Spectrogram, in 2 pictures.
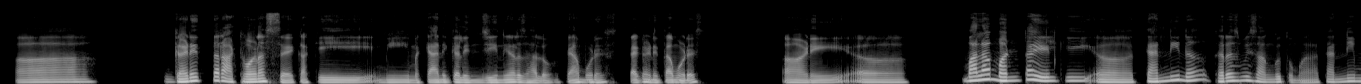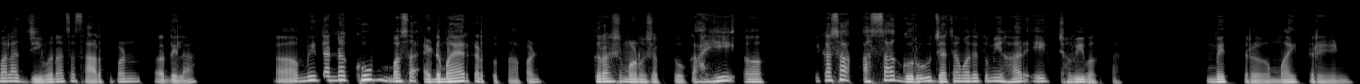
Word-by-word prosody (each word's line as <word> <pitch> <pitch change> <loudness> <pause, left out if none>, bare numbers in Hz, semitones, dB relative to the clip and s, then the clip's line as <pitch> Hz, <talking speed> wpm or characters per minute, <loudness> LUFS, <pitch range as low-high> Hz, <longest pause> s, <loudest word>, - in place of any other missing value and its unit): अ, - - -9 1.6
गणित 135 +7 +6
तर 180 - +4
आठवणच 125 0 +3
आहे, 100 0 +2
का 95 -2 -4
की 105 -1 0
मी 100 0 -1
मेकॅनिकल 100 +2 0
इंजिनिअर 100 +2 +1
झालो, 90 -3 -1
त्यामुळेच 105 +2 -1
त्या 100 - -4
गणितामुळेच. 100 -1 0 0.8
आणि 100 +1 -1
अ, - - -4 1.0
मला 195 +6 +7
म्हणता 180 +1 +3
येईल, 170 -3 +4
की 170 0 -2
अ, 110 -1 +1
त्यांनी 150 +9 +2
ना 185 0 +2 0.2
खरंच 165 +5 +2
मी 180 -1 0
सांगू 120 -5 -1
तुम्हाला 95 +1 -6
त्यांनी 120 +5 -2
मला 150 +1 +2
जीवनाचा 115 +8 0
सार्थ 105 -2 -3
पण 130 +1 -2 0.3
दिला. 100 0 -1 0.8
अ, 75 +3 0
मी 185 +5 +3
त्यांना 195 +1 +2
खूप 205 -7 +3
असं 155 +2 +1
एडमायर 130 +7 +5
करतो 115 -8 -3
ना 95 - -5
आपण 100 +4 -5 0.6
क्रश 130 +1 +4
म्हणू 115 -4 +3
शकतो. 105 -1 -4
काही 130 +11 +1
अ, 120 -1 +1 0.6
एक 150 - -6
असा 200 +3 +2 0.2
असा 195 +9 0
गुरु 135 +5 +3
ज्याच्यामध्ये 145 +2 +2
तुम्ही 150 +1 0
हर 130 +5 +1
एक 140 0 -3 0.2
छबी 115 +1 +3
बघतात. 95 -4 -5 0.9
मित्र-मैत्रीण 100 -3 -1
115 Hz, 130 wpm, -23 LUFS, 100-150 Hz, 1.6 s, मला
